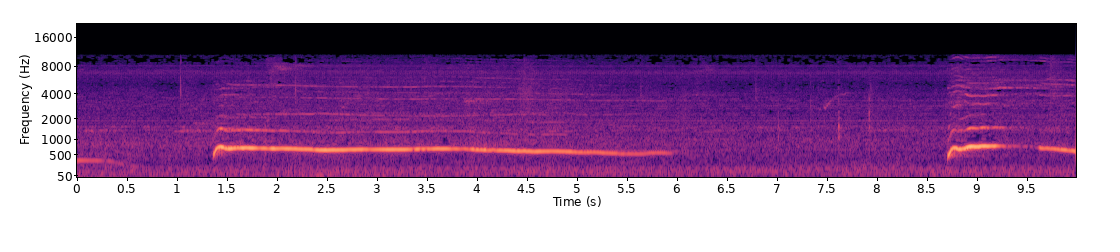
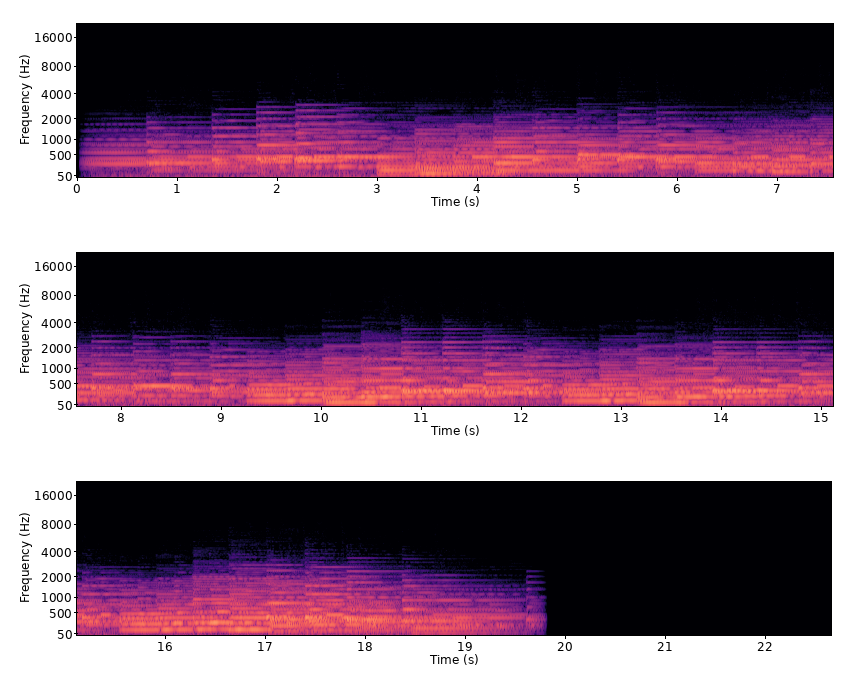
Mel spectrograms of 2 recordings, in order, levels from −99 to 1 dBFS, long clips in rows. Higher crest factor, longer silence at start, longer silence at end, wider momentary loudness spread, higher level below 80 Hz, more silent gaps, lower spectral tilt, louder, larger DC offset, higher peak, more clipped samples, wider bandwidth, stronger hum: about the same, 16 dB vs 16 dB; about the same, 0 s vs 0.1 s; second, 0 s vs 2.9 s; first, 25 LU vs 8 LU; second, -60 dBFS vs -52 dBFS; neither; second, -3.5 dB/octave vs -12 dB/octave; first, -26 LUFS vs -31 LUFS; neither; first, -12 dBFS vs -16 dBFS; neither; first, 11 kHz vs 3.6 kHz; neither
